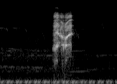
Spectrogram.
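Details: Cinnamon green-cheeked conure giving one brief, rough screech over a steady low hum.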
